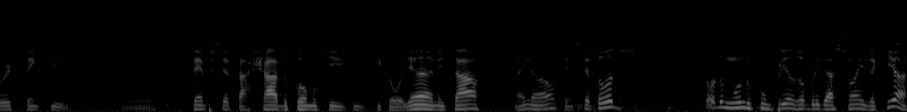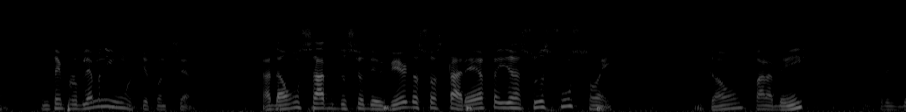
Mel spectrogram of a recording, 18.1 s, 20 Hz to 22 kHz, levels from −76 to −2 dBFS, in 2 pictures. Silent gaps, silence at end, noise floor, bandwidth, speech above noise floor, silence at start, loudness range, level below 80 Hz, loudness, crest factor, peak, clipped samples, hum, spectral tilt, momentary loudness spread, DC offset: none; 0 s; -75 dBFS; 12.5 kHz; 22 dB; 0 s; 6 LU; -76 dBFS; -53 LUFS; 24 dB; -30 dBFS; under 0.1%; none; -5.5 dB/octave; 16 LU; under 0.1%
